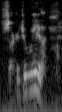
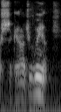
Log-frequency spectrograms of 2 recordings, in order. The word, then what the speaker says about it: Sacagawea: Her name was Sacagawea, or Sacagawea. Several different pronunciations on that.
